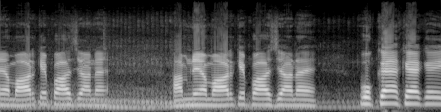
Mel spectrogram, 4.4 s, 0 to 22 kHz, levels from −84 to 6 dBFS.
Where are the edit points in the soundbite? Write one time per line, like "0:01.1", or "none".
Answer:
none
